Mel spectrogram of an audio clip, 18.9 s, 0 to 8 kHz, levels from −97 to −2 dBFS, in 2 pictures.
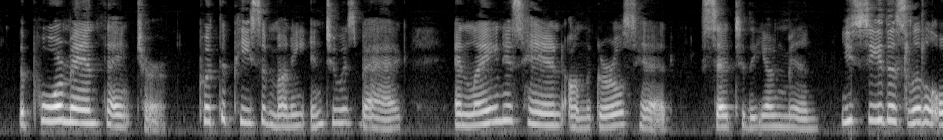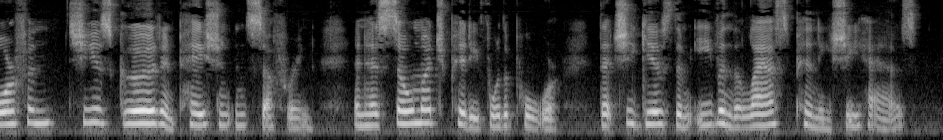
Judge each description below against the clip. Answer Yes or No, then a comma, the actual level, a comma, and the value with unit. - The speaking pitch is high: Yes, high, 225 Hz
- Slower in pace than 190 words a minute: Yes, average, 180 wpm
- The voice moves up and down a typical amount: Yes, average, 4.7 semitones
